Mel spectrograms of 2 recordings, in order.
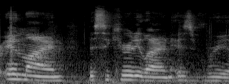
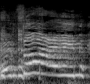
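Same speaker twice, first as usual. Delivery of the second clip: much higher, louder forced cheer with a laugh; forced high I'm fine; 14 semitones higher, 10 dB louder than usual. Retold or imitated. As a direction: pretend all is fine, bright and strained. Covering up, mock cheer.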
